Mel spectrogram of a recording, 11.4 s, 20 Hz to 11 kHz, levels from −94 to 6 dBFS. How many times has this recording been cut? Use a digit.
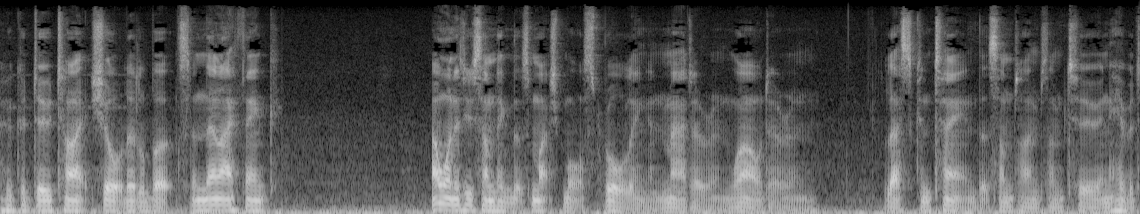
2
